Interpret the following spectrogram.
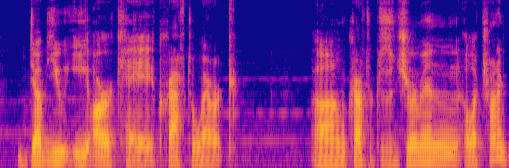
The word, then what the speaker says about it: Kraftwerk: band, Kraftwerk.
